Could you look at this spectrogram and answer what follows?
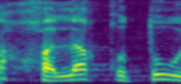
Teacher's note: یہاں قاف ساکن ہے، یہاں قلقلہ کیا جائے گا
